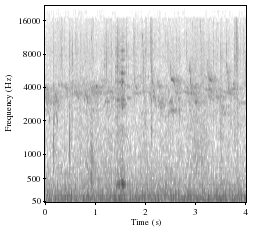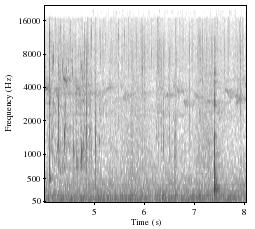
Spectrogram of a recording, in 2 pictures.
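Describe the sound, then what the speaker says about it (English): Wine is poured from a pitcher into a cauldron in the game Kingdom Come: Deliverance II, a soft continuous pour over a quiet ambient bed, with a few faint knocks and clinks scattered throughout. "What did you pour in there? Wine, of course."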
